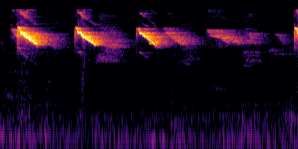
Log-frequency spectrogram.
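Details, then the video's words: A female Oriental white-eye calling to coax silent males into singing; a run of four high, thin, falling squeaks about half a second apart, fading slightly toward the end. "suara pleci betina ribut bikin jantan langsung ngalas"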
